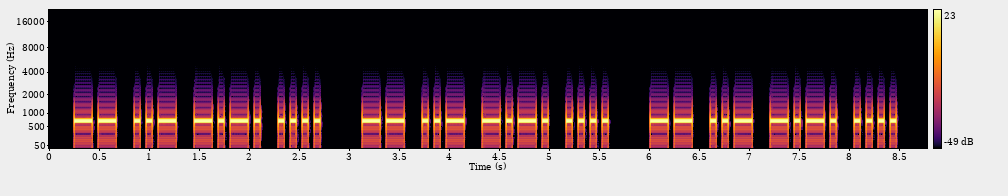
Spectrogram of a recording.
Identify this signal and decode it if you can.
Morse code, heard as a keyed tone, about 20 wpm, 700 Hz. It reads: MUCH MUCH MUCH
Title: Top 300 Words Repeated 20wpm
